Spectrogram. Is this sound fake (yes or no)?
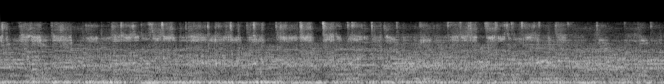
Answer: yes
